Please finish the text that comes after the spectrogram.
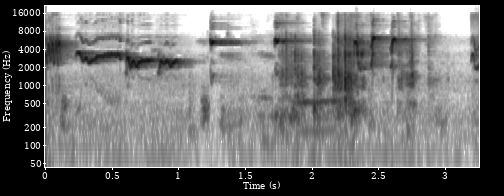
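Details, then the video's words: White-rumped shama giving a short run of song: a clear descending whistled slur, then a thin high note and a burst of scratchy, chattering notes before falling silent. "murai batu"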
